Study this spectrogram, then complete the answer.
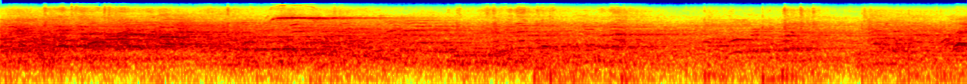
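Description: A crowd of young women chatters and calls out in a large echoing hall.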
